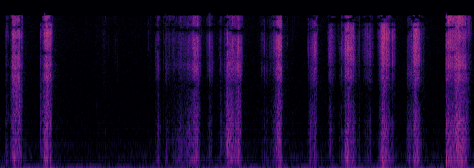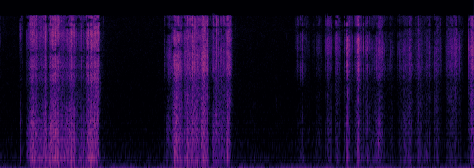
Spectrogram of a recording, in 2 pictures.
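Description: A green plastic earpick scrapes inside the hole of a small, hollow ring of dry, porous baked wheat gluten (fu) held in a gloved hand. It makes crunchy, crumbling scrapes in short bright bursts of varying length, separated by quiet gaps.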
